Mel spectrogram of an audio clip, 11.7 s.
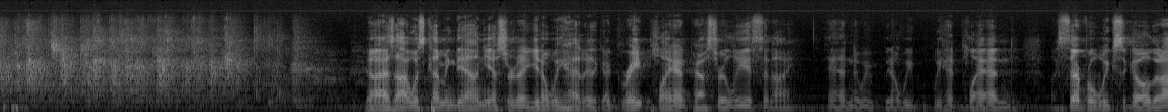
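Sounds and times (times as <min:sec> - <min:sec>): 
audience clapping: 0:00.0 - 0:03.2
speech: 0:03.6 - 0:11.6.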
